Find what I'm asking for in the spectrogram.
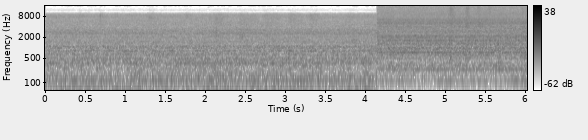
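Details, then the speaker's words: Kenmore microwave after reinstalling the control board (no-heat and turntable fault): steady low transformer hum with even fan rush, no buzzing or arcing; turntable turning, heating normally, water boiling. "so now i can hear the transformer running that gives me a good feeling that the microwave is working"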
